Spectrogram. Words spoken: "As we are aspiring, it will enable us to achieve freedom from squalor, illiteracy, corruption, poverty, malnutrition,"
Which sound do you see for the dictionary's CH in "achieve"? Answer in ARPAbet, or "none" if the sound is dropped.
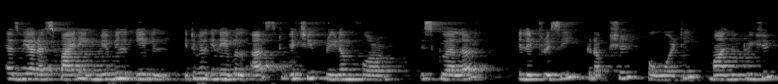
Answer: CH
